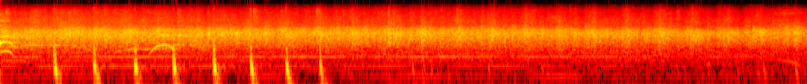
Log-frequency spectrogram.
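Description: A church audience at Vida Abundante claps steadily to welcome members and first-time visitors. It is a dense wash of applause lasting several seconds, with a few sharp thumps and a sustained tone underneath early on before the clapping continues alone.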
